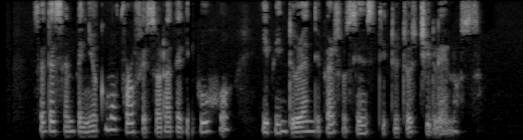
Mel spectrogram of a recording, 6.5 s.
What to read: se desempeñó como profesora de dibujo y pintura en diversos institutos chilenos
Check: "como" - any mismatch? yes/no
no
